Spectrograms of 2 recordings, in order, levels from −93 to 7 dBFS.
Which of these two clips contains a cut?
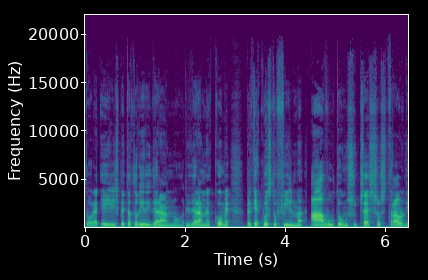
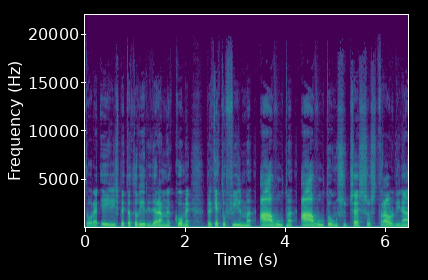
second; 3 cuts; at 1.2 s, 2.7 s, 4.0 s

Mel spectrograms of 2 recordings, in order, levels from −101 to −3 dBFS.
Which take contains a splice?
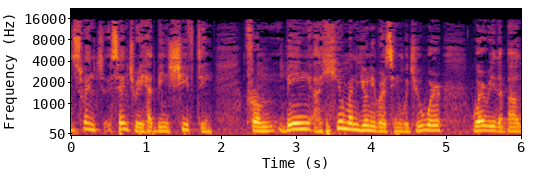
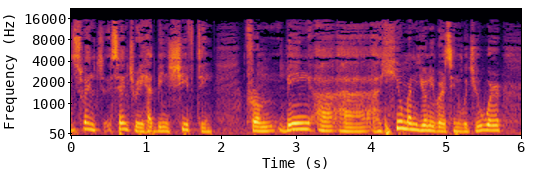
first; 1 cut; at 3.2 s

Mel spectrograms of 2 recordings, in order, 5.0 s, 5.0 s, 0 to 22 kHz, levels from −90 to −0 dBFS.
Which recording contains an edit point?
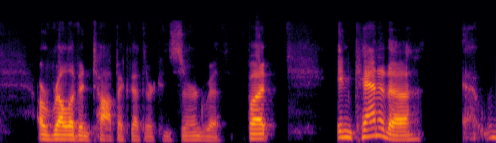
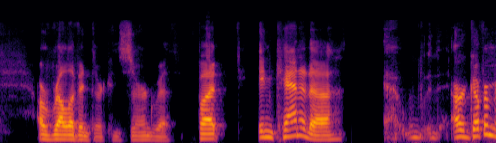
second; 2 cuts; at 0.9 s, 2.4 s

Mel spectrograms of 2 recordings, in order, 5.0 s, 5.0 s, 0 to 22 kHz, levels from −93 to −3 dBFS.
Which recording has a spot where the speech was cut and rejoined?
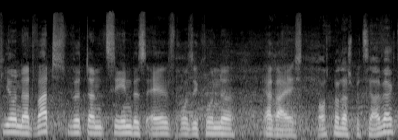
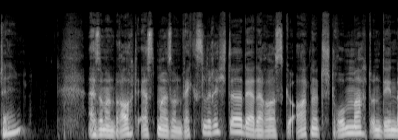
first; 2 cuts; at 1.3 s, 2.2 s

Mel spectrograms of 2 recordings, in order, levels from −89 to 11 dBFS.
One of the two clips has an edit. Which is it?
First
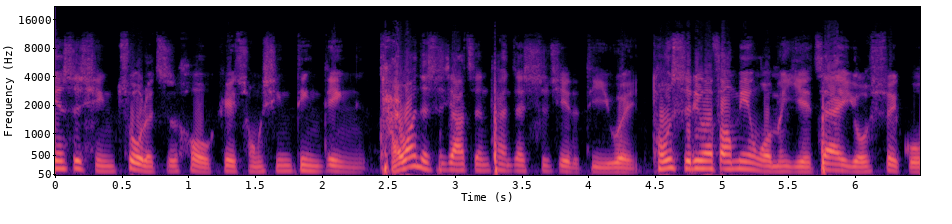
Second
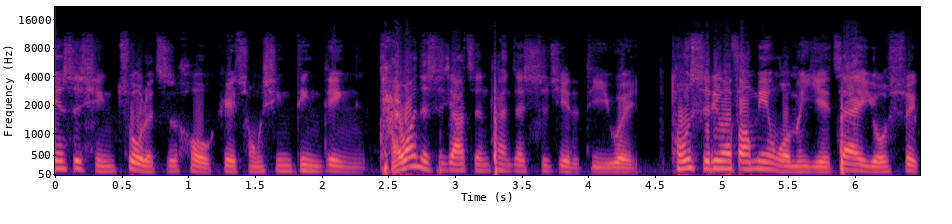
first; 1 cut; at 4.4 s

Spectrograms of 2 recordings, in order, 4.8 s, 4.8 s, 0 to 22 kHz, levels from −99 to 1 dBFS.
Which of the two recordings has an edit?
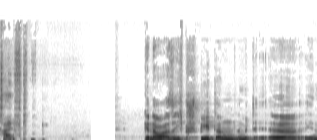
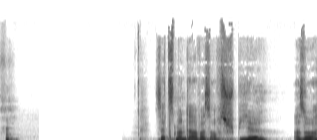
first; 2 cuts; at 2.8 s, 3.6 s

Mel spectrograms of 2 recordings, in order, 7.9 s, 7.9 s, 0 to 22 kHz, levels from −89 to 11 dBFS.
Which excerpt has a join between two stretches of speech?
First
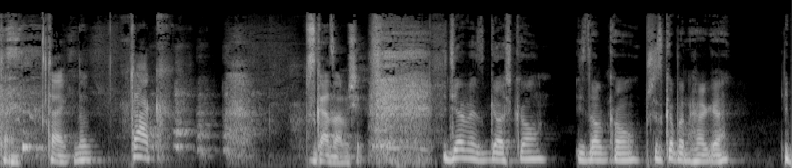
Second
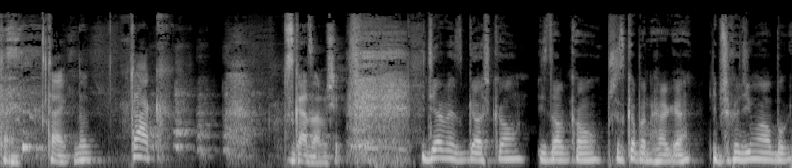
second; 3 cuts; at 2.7 s, 5.3 s, 7.0 s

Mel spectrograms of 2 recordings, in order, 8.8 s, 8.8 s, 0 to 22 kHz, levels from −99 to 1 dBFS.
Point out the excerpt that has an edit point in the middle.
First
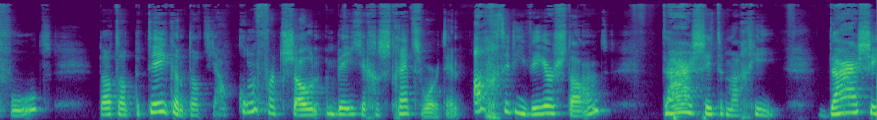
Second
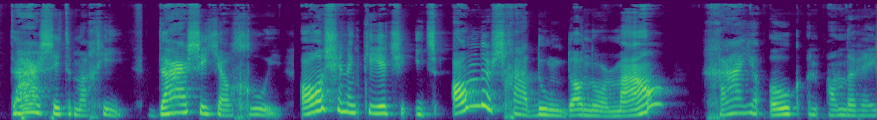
second; 3 cuts; at 1.4 s, 2.9 s, 6.9 s

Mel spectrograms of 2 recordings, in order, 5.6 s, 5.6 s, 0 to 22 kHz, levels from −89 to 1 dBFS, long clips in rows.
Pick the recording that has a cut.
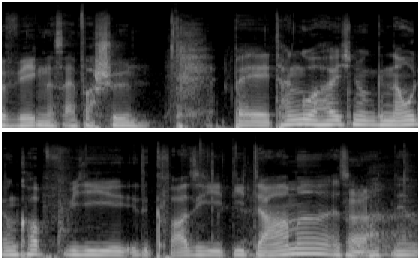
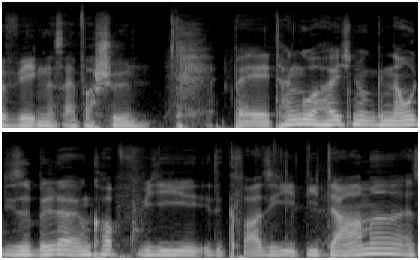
first; 1 cut; at 2.8 s

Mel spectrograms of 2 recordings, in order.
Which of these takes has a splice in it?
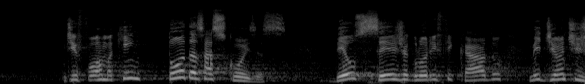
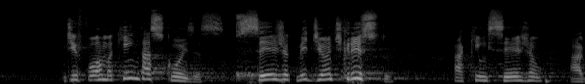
second; 4 cuts; at 1.4 s, 2.4 s, 2.9 s, 3.4 s

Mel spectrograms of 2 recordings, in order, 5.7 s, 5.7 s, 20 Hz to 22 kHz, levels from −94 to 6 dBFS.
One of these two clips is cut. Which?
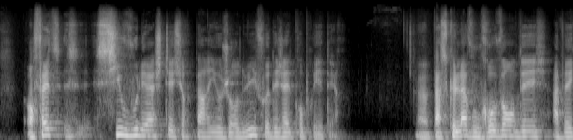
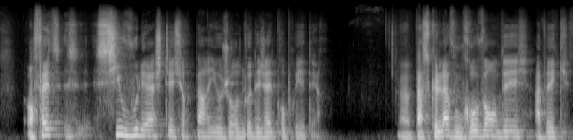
second; 1 cut; at 2.4 s

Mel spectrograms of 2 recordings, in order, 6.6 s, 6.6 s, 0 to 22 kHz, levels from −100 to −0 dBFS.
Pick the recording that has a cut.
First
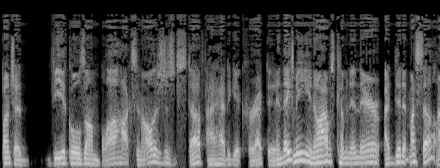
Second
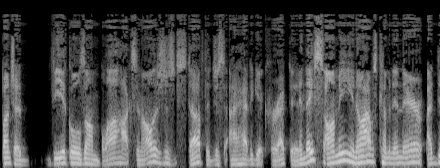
first; 2 cuts; at 3.1 s, 4.4 s

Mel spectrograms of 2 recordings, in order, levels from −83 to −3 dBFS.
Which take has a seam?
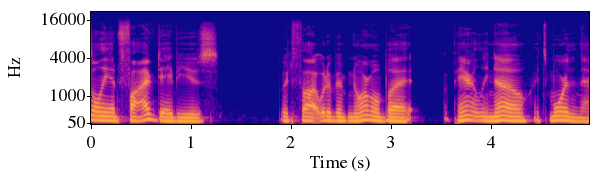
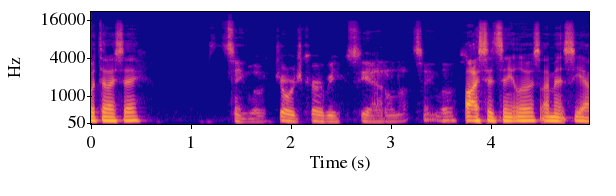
first; 3 cuts; at 2.0 s, 2.6 s, 3.3 s

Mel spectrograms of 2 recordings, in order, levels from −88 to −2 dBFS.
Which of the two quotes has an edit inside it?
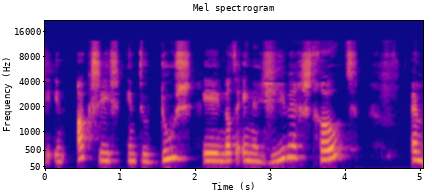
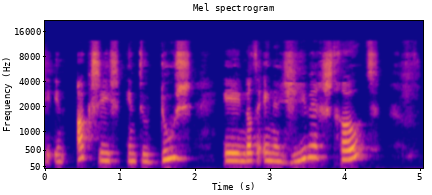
first; 1 cut; at 2.1 s

